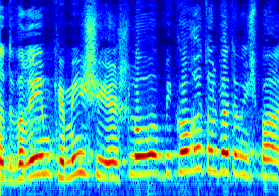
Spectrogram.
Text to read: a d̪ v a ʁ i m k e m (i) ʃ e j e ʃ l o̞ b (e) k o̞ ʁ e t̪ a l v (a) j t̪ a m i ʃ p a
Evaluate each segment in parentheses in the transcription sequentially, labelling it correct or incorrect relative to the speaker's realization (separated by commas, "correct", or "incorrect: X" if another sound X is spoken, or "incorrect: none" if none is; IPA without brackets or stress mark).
correct, incorrect: i, incorrect: e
